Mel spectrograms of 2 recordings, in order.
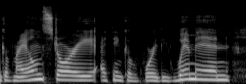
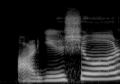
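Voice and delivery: put-on mimicked Middle Eastern accent; 3 semitones higher than usual. Retelling an Uber driver's questions from the back seat: imitating driver's Middle Eastern accent. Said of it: "I can't even do the accent now".

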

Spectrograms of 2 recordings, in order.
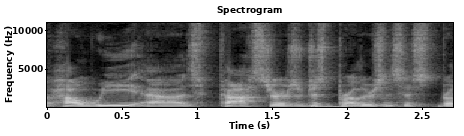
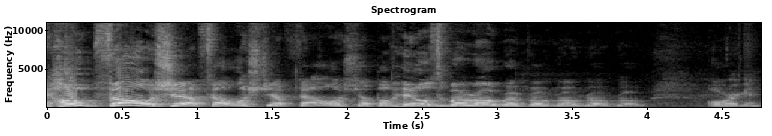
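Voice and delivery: arena sports announcer voice; 2 semitones higher than usual. A host demonstrates how he announces his fellowship's name, channeling an announcer. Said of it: "I'm channeling my inner announcer".

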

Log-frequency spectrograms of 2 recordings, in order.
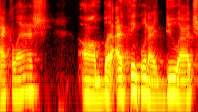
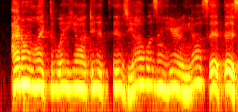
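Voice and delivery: put-on, high-pitched yelling; 6 semitones higher than usual. Retelling a protester interrupting a stand-up on a hill, imitating a protester yelling. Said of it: "And she's like yelling".

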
